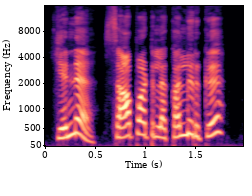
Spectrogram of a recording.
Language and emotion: Tamil, angry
